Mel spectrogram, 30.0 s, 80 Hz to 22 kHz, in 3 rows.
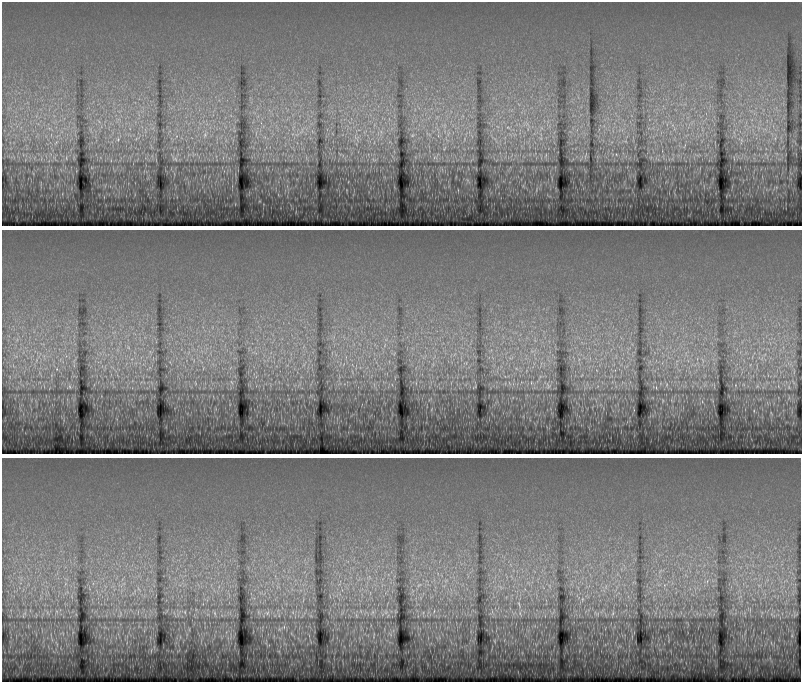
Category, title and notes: Sound effects > Electronic / Design
The sound of a clock ticking in my living room recorded on Sound devices and Neumann kmr82i
clock, loop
